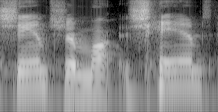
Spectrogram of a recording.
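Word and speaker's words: Shams Charania: And for you guys who don't know, Adrian Wojnarowski and Shams Charmania, that's how you say it,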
